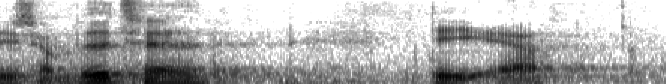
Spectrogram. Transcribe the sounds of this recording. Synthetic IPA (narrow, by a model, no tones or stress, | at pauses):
e̝sɒ̽mʋe̝ð̞ˠt͡sʰɛ̰ːð̩ˠ | d̥e̝æɐ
